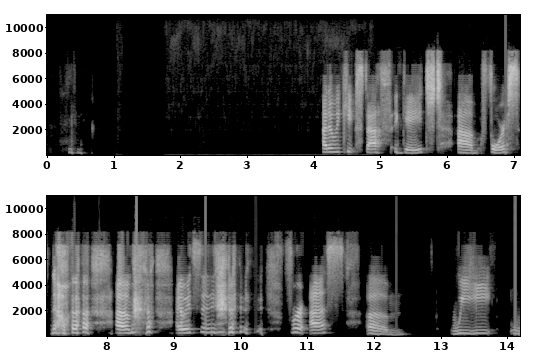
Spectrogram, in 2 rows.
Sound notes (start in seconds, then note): 0.4 chuckles; 7.2 laughs; 10.2 laughs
